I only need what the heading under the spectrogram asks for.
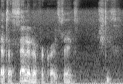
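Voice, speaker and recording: An animated man's voice with vocal fry, very wide pitch swings and audible room echo. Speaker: conspiracy video host. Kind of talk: casual monologue commentary.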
